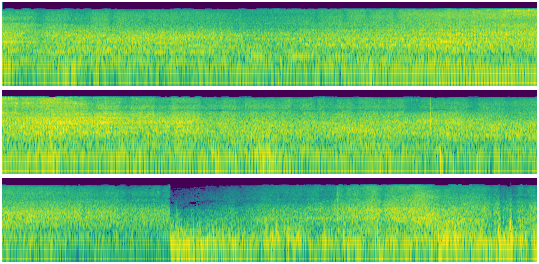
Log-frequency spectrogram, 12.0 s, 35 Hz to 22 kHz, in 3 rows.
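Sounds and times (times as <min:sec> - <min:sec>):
tyre and road noise: 0:00.0 - 0:12.0.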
